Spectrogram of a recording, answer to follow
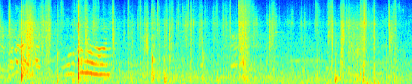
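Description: Tennis rally: a racket strikes the ball about every one and a half to two seconds. On the early shots a player lets out a loud vocal grunt that falls in pitch.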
